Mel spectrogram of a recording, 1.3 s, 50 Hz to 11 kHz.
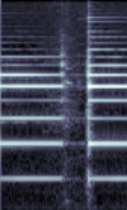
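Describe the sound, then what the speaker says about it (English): A single sustained electric guitar note played at the 8th fret and bent up a semitone, bright and clean, with a short dip in loudness before the note returns at the raised pitch, alone with no talking. "a bend at the 8th fret, a semitone bend."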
